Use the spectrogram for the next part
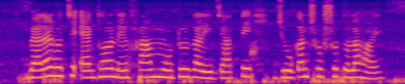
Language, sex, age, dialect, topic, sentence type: Bengali, female, 18-24, Northern/Varendri, agriculture, statement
